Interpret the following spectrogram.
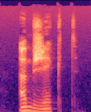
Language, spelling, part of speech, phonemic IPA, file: French, abject, adjective, /ab.ʒɛkt/, Fr-abject.ogg
- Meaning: 1. Worthy of utmost contempt or disgust; vile; despicable 2. of the lowest social position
